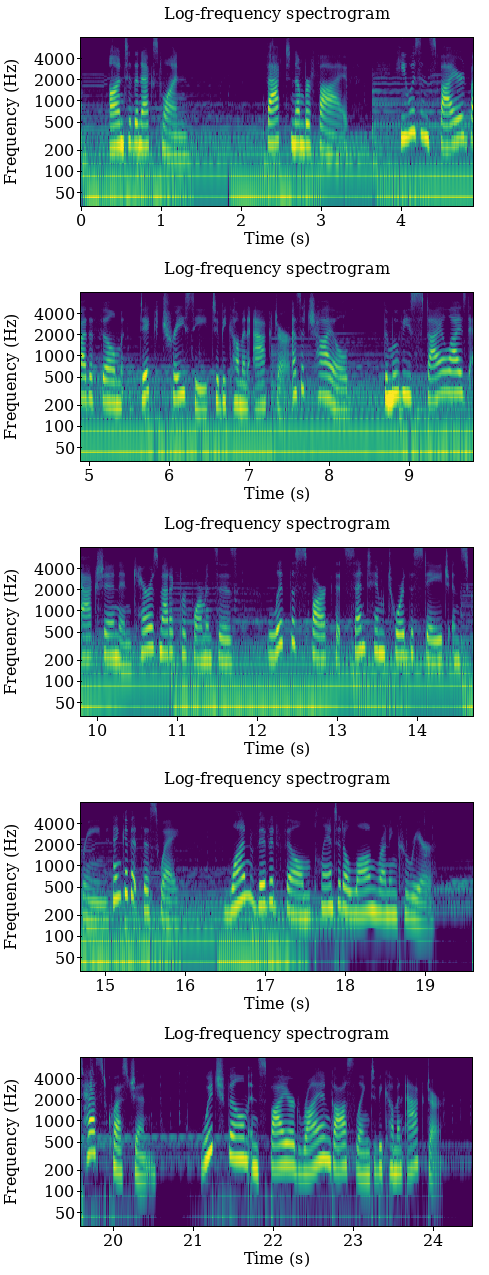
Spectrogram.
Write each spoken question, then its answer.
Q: Which film inspired Ryan Gosling to become an actor?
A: Correct answer. Dick Tracy.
